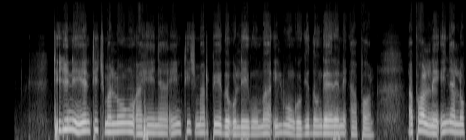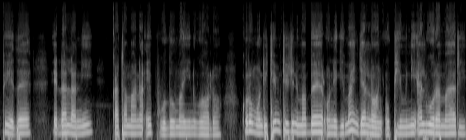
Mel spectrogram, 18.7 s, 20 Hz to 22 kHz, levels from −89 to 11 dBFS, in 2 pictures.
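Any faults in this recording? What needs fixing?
Opus voice compression runs throughout the speech. The coder splits the band, with linear prediction below 8 kHz and a transform layer above it, and codes the excitation coarsely, leaving a hoarse, slightly robotic texture that fits a bitrate around 16 kbps. To prevent it, encode at a higher bitrate or keep an uncompressed master.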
